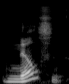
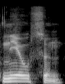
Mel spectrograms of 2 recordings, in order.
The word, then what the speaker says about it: Nielsen: here so let's bring him on uh Nelson are you there I am it's pronounced neelson the Danish neon I'll put my camera on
